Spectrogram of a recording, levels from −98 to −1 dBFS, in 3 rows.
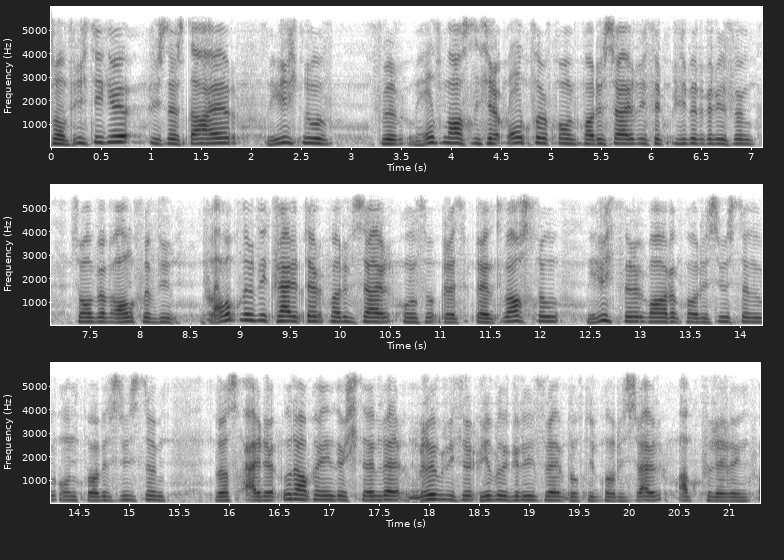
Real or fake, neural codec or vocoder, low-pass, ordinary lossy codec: fake; autoencoder, 44.1 kHz, a latent of 192 numbers a frame, MeloTTS; 5.4 kHz; none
